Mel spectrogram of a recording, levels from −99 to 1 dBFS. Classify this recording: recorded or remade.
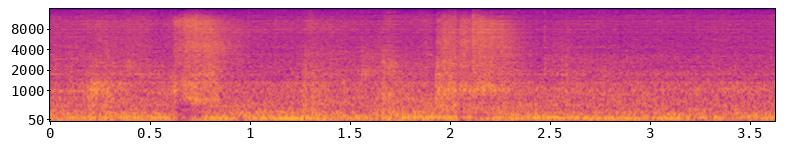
remade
